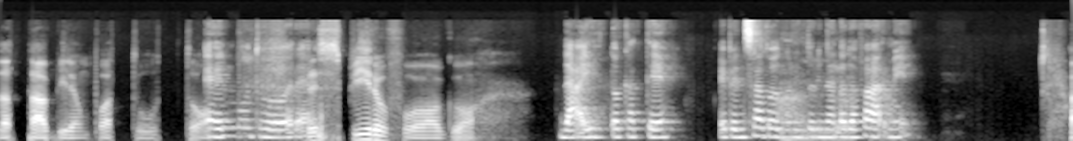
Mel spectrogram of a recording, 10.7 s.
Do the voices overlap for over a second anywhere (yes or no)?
yes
